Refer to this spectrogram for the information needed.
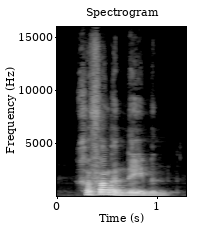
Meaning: to take prisoner
- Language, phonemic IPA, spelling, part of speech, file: Dutch, /ɣəˈvɑŋəneːmə(n)/, gevangennemen, verb, Nl-gevangennemen.ogg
